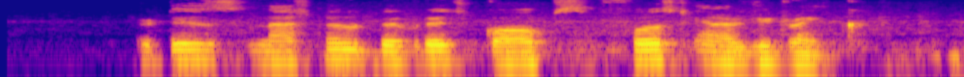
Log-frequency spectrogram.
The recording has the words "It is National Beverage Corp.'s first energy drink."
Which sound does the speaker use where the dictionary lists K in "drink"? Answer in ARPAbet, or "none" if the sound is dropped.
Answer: K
